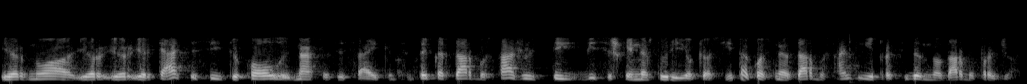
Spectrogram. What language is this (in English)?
Lithuanian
